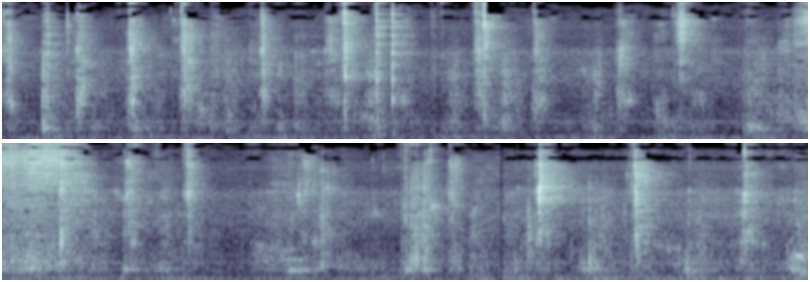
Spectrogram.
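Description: Close-miked eating sounds: wet chewing and lip smacking with many short clicks, and a longer slurp about four seconds in.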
